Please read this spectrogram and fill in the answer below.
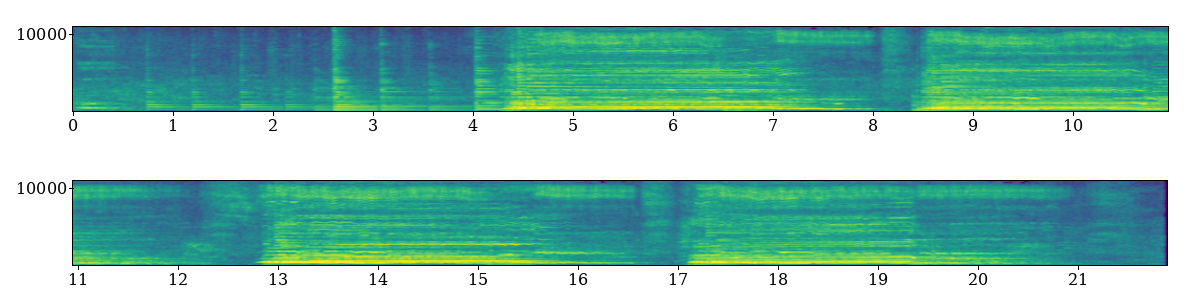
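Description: Live folk band: several voices singing wordless harmonies together over acoustic guitar. A quieter passage of held notes gives way about four seconds in to four long, loud sung phrases of about four seconds each, each entering abruptly.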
